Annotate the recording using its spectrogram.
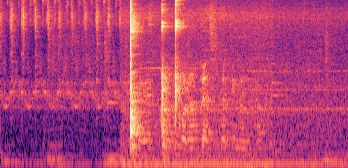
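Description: Salt being shaken into a rice cooker's pot with light rapid ticking, then a sharp knock of cookware about a second and a half in, followed by a couple of smaller clatters over a low hum.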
